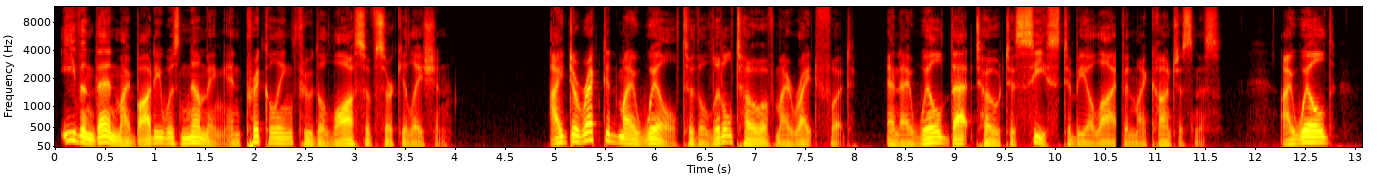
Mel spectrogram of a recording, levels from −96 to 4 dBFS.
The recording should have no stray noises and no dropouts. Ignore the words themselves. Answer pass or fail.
fail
